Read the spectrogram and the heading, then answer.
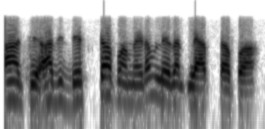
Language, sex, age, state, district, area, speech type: Telugu, male, 30-45, Andhra Pradesh, Anantapur, rural, conversation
